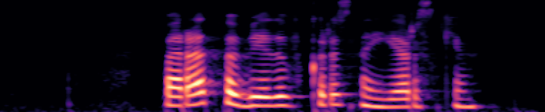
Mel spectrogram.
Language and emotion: Russian, neutral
